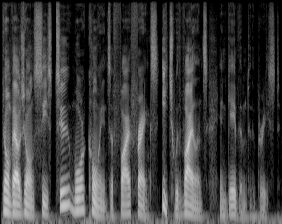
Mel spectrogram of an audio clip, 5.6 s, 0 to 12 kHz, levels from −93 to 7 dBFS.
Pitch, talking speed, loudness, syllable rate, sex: 95 Hz, 190 wpm, -21 LUFS, 4.2 syllables/s, male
